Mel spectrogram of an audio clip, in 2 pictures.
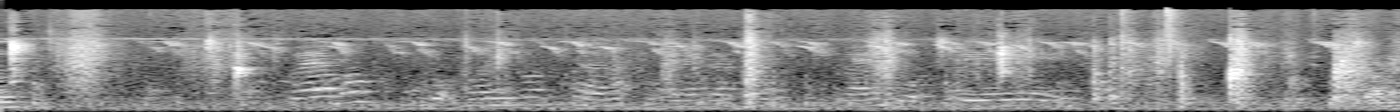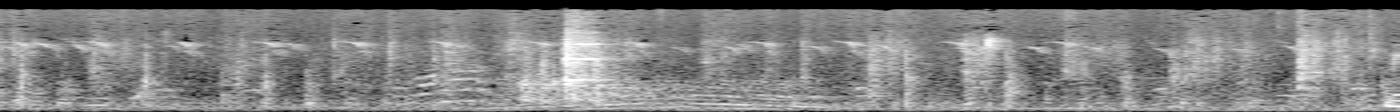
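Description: Domestic chickens clucking, with many short calls scattered through and one louder call about ten seconds in. Occasional light clicks and knocks are heard alongside.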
